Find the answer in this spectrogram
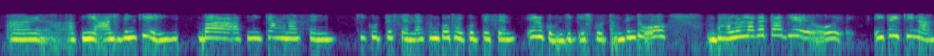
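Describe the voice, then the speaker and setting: A woman with a Bangladeshi accent, guesting on a radio show, tells her story at normal speed in a high voice broken by long pauses. She hesitates and repeats herself to explain, and the audio is narrow and tinny.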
